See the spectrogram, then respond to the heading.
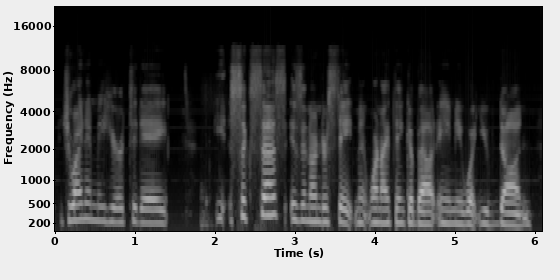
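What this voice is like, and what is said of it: New York accent. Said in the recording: “my little New York accent”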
